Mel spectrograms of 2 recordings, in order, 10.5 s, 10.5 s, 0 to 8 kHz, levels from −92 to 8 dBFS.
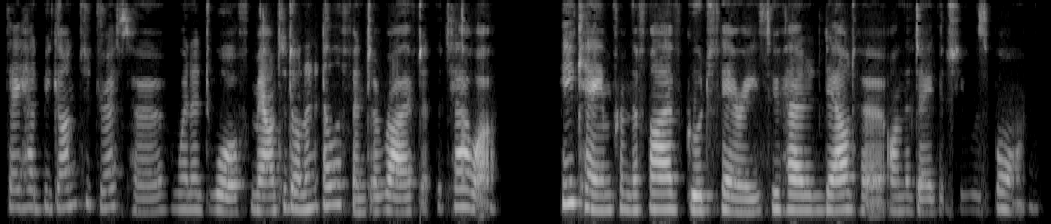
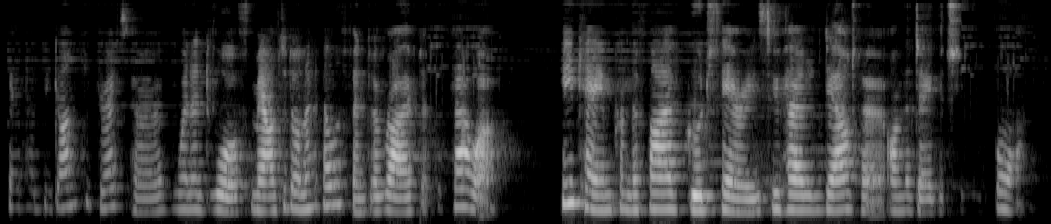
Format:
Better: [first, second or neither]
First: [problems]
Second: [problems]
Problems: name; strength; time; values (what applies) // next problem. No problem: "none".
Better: first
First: none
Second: noise reduction (neural mask model DeepFilterNet 3)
